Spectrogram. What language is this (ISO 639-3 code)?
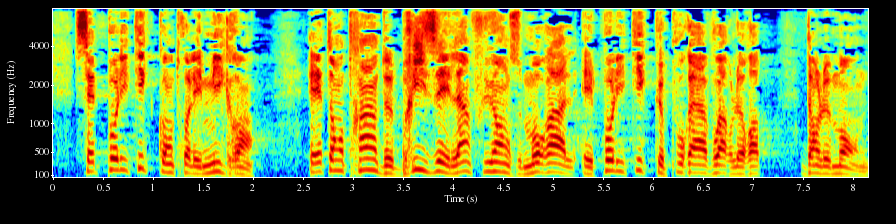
fra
